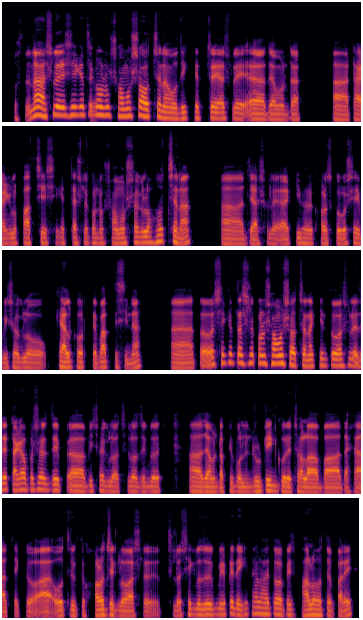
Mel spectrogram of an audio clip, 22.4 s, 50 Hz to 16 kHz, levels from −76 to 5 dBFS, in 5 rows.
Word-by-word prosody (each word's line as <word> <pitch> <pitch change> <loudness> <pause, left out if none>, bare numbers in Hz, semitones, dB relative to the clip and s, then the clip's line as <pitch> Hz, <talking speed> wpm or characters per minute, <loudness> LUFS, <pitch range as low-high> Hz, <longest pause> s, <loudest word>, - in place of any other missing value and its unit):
বুঝতে 120 - -11
না - - +10
আসলে 215 +5 +4
সেক্ষেত্রে 210 +1 +1
কোন 205 - +4 0.2
সমস্যা 185 +2 +2
হচ্ছে 175 0 -2
না। - - +4
অধিক 135 +2 -3
ক্ষেত্রে 140 0 0
আসলে 135 -1 -3 0.2
আ - - +7 0.2
যেমনটা 115 -1 -1 0.5
আ - - +3 0.2
টাকাগুলো 115 +1 +1
পাচ্ছি 115 +1 -1
সেক্ষেত্রে 120 -1 -8
আসলে 120 +1 -7
কোন 120 - -5
সমস্যাগুলো 120 +3 -1
হচ্ছে 155 -2 0
না। - - +5 0.5
আ - - 0 0.3
যে - - 0
আসলে 110 +1 -8
আ - - +4
কিভাবে 115 -2 -4
খরচ 110 0 -3
করবো 110 +1 0
সে 125 - -3
বিষয়গুলো 115 0 -3 0.3
খেয়াল 120 -2 +5
করতে 115 - -2
পারতেছি 120 -3 -2
না। - - +2 0.4
আ - - 0 0.3
তো - - -4 0.2
সেক্ষেত্রে 215 0 -1
আসলে 215 +2 -2
কোন 205 - +4
সমস্যা 200 -3 +5
হচ্ছে 150 -1 -1
না। - - +5
কিন্তু 155 0 -4
আসলে 155 +1 -2
যে - - +7
টাকা-পয়সার 150 +1 +2
যে 140 - +5
পা 120 - +2 0.2
বিষয়গুলো 120 -2 -4
ছিল 115 - -6
যেগুলো 110 +1 -2 0.5
আ - - 0
যেমনটা 105 -1 +2
আপনি 115 - -7
বললেন 105 -1 -2
রুটিন 125 +2 +2
করে 110 -1 +4
চলা 105 -2 +4 0.2
বা 100 - +4 0.2
দেখা 100 0 -1
যাচ্ছে 95 - -4
একটু - - -8 0.2
আ - - +6 0.2
অতিরিক্ত 115 +1 -3
খরচ 120 +1 +4
যেগুলো 110 -4 +1
আসলে - - -6 0.3
ছিল - - -12
সেগুলো 130 -1 -1
যদি 130 - +4
মেপে 135 +4 +1
দেখি 125 +2 +1
তাহলে 150 -1 -2
হয়তোবা 135 -1 +1
বেশ 125 -1 -1
ভালো 120 +2 +3
হতে 120 - -2
পারে। 115 - +1
120 Hz, 210 wpm, -23 LUFS, 115-145 Hz, 0.5 s, না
